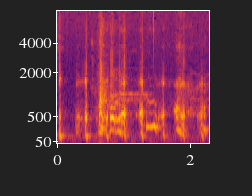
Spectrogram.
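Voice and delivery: loud, high laugh. Real, not acted. Laughing after telling the funny dance story, real laugh. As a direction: burst out laughing at your own punchline.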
